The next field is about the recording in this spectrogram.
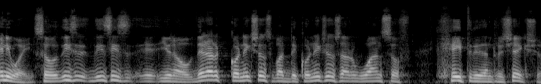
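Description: Speaking at a fairly quick pace, a man uses lively intonation at a fairly high pitch. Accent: Spanish. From Argentina. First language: Spanish. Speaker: historian. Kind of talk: lecture.

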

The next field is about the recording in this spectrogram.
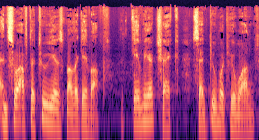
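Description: This man has a dark, mellow tone and a fairly low pitch. He speaks at a moderate pace with ordinary pitch variation. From Austria. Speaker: oceanographer, research professor. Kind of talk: interview, reminiscing about history.

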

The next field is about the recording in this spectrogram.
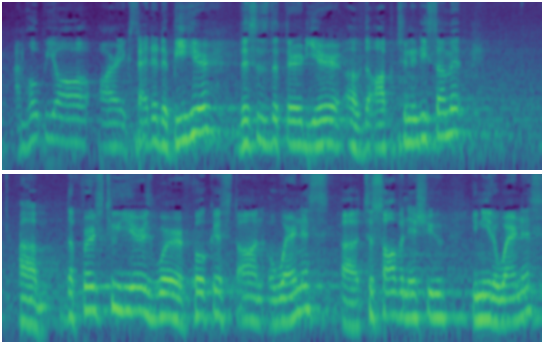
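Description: Amid noticeable background noise and audible room echo, a man with a fairly high pitch and ordinary pitch variation speaks at a fairly quick pace. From San Diego. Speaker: youth council member. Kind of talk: prepared speech. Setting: stage with audience.

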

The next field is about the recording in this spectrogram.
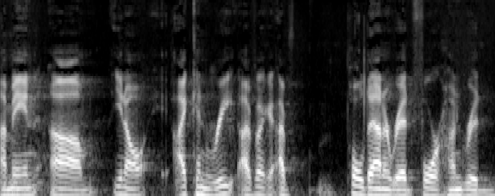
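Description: Using a plain, everyday voice, a man with an American accent talks at a moderate pace with ordinary pitch variation. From US Midwest. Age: 60s. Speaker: scientist and self-tracking pioneer. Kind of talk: panel conversation.

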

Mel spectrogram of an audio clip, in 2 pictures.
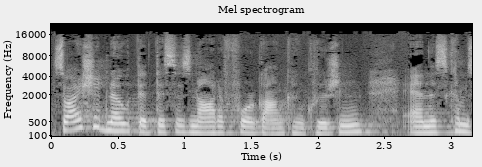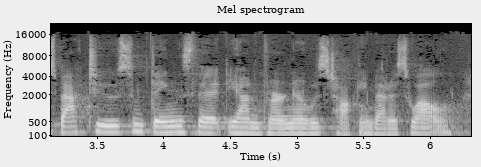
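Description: A woman talks at a fairly quick pace with hardly any pauses, in a fairly low pitch with ordinary variation. Noticeable background noise runs behind her. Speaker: neuroscientist discussant. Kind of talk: academic commentary.

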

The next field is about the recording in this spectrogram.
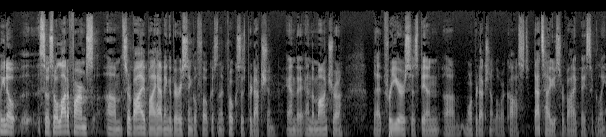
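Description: Very deep and low, a man's voice moves at a fairly quick pace with ordinary pitch variation. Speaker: farmer. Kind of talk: panel discussion.

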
